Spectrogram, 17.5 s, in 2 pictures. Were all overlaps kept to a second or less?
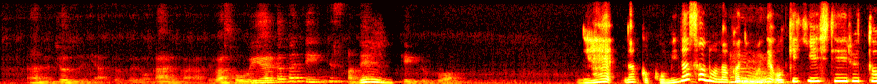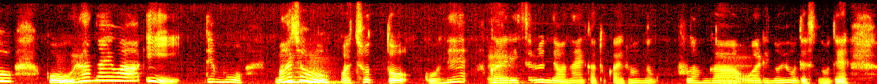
Yes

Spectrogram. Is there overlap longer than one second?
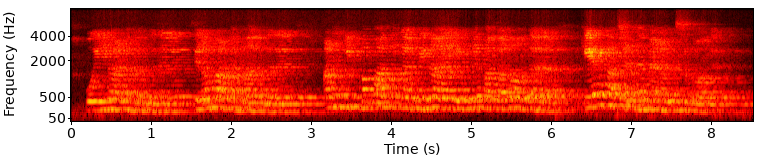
No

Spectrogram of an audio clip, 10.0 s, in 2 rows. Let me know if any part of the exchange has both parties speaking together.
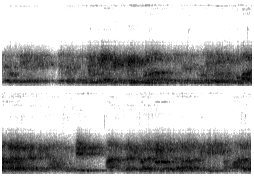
Yes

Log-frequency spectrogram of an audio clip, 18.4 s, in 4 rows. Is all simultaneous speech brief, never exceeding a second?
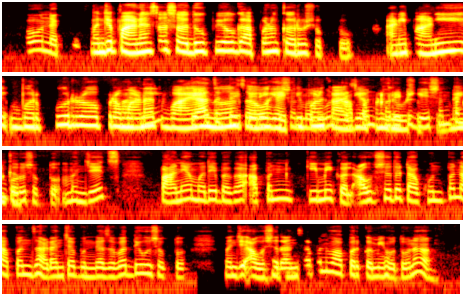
No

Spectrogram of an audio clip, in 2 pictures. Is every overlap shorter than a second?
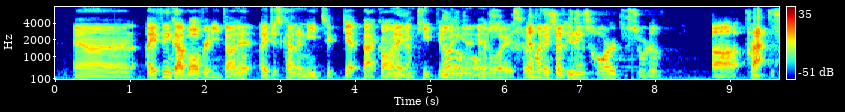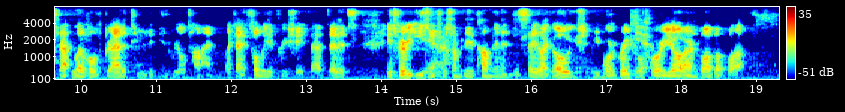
No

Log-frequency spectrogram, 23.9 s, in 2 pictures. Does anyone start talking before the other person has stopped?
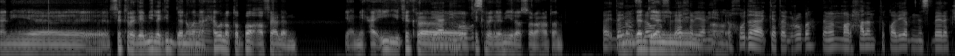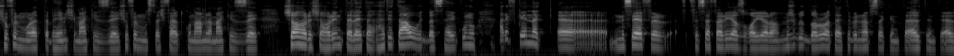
Yes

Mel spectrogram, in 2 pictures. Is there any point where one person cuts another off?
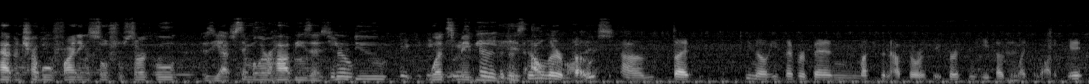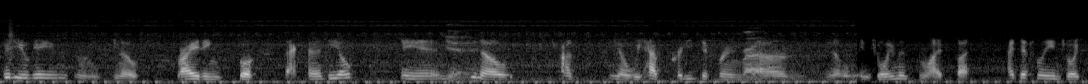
Yes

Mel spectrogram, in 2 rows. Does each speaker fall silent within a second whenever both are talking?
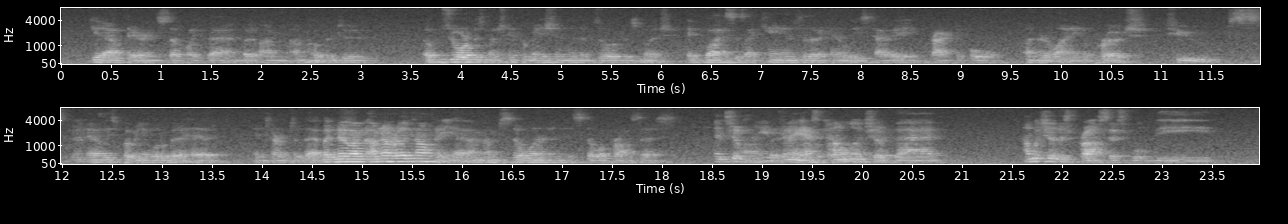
No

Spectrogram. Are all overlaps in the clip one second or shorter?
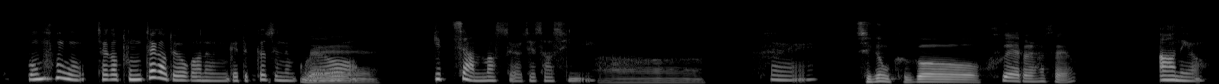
Yes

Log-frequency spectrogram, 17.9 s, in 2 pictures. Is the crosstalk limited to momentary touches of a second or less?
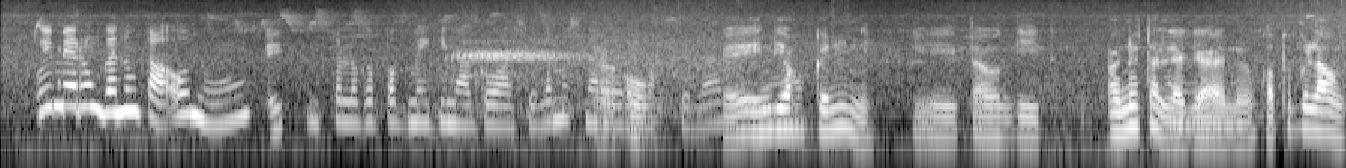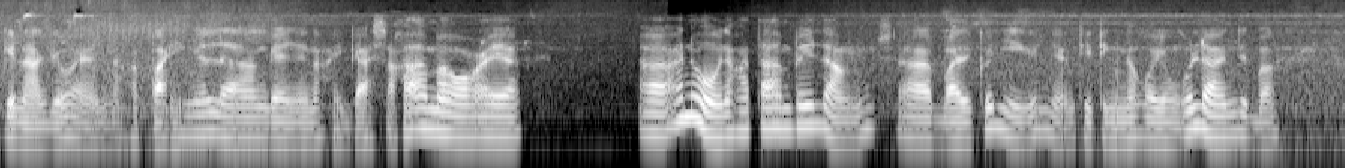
Yes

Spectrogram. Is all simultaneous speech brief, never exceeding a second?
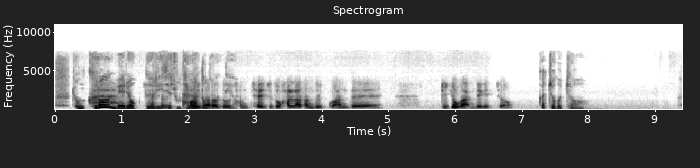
No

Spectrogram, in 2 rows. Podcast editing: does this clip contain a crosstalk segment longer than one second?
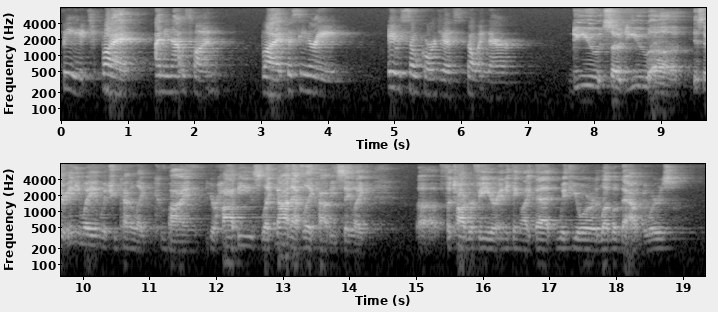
No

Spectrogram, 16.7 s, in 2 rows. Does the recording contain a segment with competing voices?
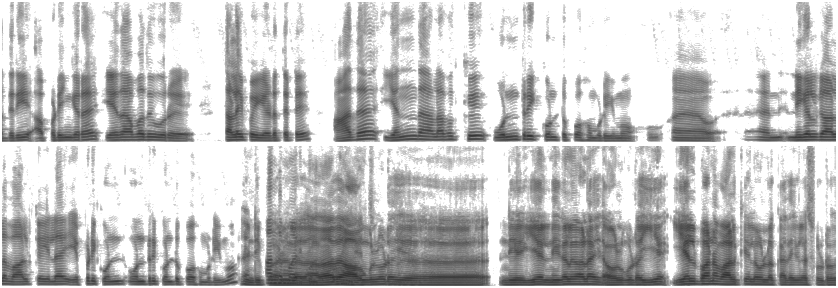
Yes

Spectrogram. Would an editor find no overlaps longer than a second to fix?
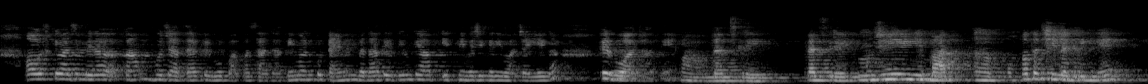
Yes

